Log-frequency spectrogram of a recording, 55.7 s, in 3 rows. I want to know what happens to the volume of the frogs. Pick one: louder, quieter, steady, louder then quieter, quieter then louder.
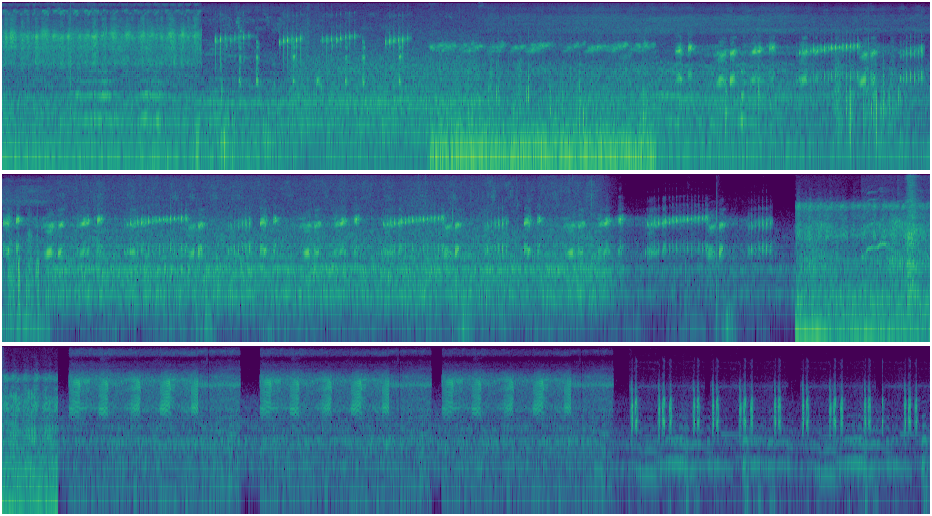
quieter.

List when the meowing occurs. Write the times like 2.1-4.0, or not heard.
35.7-37.1.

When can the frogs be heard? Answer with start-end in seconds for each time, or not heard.
0.0-55.6.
